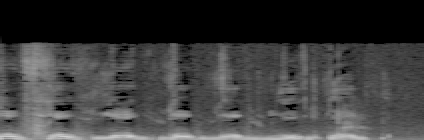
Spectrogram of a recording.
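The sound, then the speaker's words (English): A turkey brought out for a demonstration gives a rapid run of warbling calls, about half a dozen bubbling notes in quick succession, fading out at the end. “Get the turkey, Lemental.”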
